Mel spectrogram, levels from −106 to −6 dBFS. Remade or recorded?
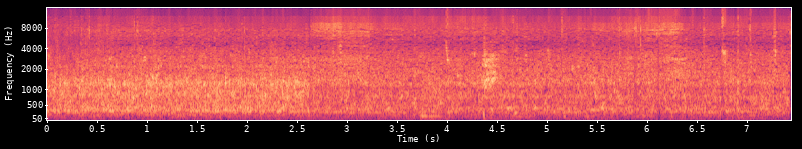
recorded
